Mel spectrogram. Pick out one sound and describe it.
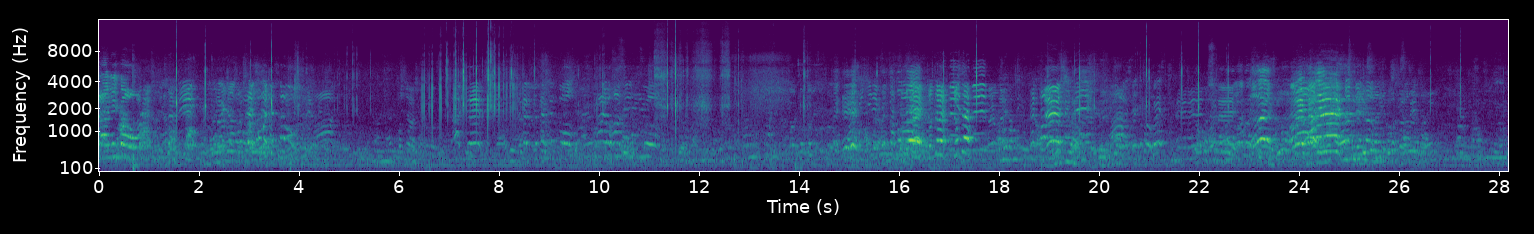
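Adult men talk and call out nearby, outdoors.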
